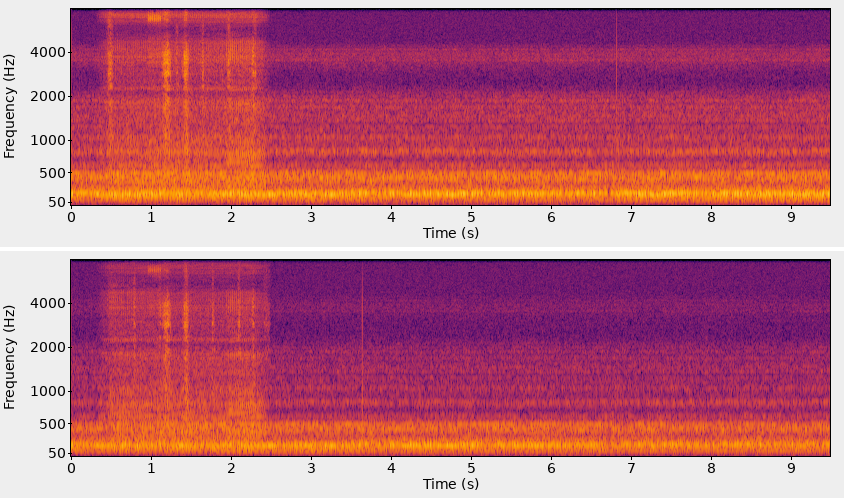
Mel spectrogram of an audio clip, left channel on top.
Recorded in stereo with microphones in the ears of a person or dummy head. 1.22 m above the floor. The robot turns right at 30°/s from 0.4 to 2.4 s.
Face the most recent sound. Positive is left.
No sound to turn to.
